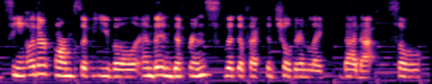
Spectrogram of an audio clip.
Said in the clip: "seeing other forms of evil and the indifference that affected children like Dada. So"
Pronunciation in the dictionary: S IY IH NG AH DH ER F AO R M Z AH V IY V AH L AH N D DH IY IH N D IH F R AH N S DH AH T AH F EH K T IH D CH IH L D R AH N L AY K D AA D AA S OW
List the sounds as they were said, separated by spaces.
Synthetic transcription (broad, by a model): S IY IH NG AH DH ER F AO R M S AH V IY V AH L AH N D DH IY IH N D IH F R AH N S DH AH T AH F EH K T IH D CH IH L D R AH N L AY K D AA D AA S OW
